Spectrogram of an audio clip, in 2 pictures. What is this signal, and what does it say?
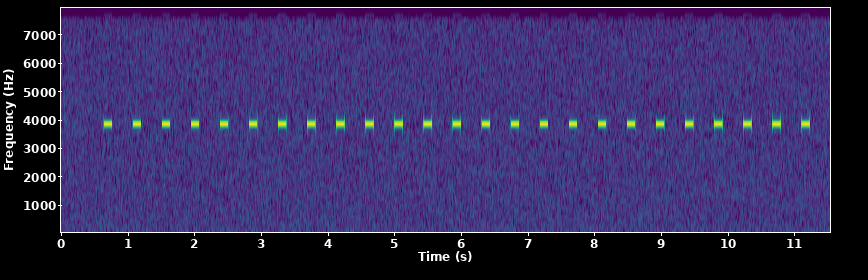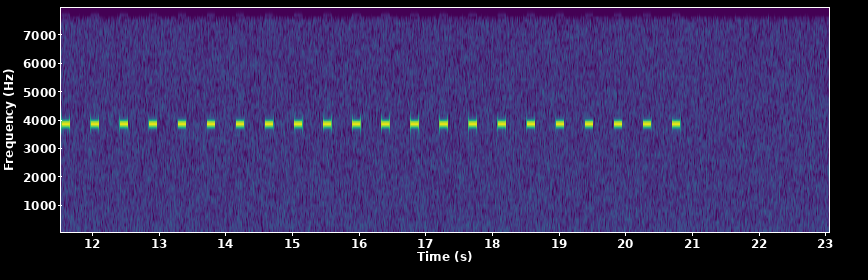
Evenly repeated beeps. There is no code.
